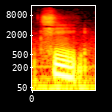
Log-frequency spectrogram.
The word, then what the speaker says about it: ki: The ki pronounced chi, received at birth.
